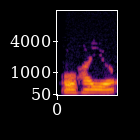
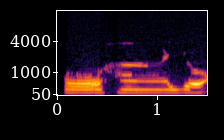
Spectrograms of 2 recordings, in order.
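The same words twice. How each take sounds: First: Said in the usual way. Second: Very slow, every syllable of Ohio stretched; slow dictation of Ohio, vowels held long; drawn-out sounding out. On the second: Shown as a demonstration. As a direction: stretch Ohio out as if writing along. Sounds out word while writing.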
